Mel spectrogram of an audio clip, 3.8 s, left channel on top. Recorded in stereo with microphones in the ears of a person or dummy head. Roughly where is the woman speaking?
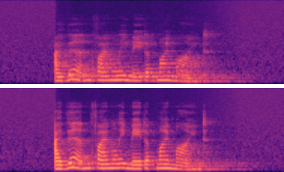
Right.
